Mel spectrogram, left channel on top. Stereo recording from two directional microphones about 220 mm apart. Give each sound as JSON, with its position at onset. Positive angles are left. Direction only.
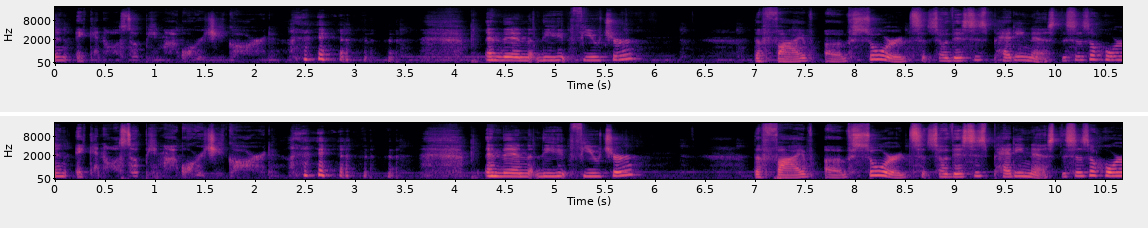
{"t": 0.0, "sound": "whispering", "side_deg": -45}
{"t": 3.7, "sound": "a sound", "side_deg": -40}
{"t": 4.3, "sound": "speech", "side_deg": -40}
{"t": 7.0, "sound": "speech", "side_deg": -45}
